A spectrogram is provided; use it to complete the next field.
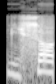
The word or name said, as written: Misso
